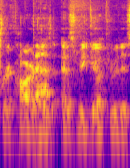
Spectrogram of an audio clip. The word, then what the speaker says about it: Ricard: I believe it's going to be pronounced Ricard as we go through the season.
